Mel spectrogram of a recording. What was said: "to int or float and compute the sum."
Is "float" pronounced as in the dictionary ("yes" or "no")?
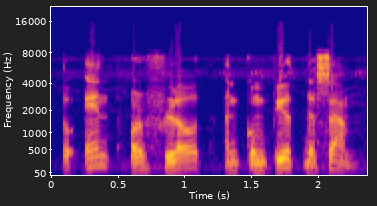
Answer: yes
